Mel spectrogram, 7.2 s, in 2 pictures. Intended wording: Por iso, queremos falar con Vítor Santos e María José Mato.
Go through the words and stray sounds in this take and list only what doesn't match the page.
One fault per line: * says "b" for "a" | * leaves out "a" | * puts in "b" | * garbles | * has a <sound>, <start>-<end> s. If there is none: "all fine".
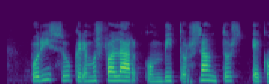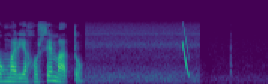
* puts in "con"
* has a chirp, 6.0-6.1 s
